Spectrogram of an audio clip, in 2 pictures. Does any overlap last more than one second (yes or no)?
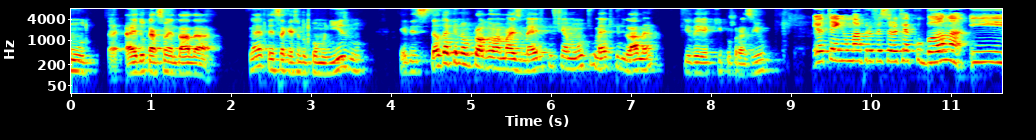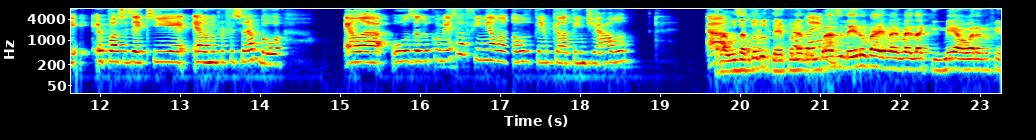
yes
